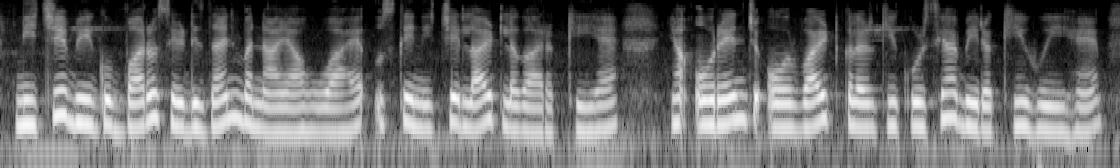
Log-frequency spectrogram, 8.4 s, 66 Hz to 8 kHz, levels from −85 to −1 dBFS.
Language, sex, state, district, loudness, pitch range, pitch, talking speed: Hindi, female, Uttar Pradesh, Saharanpur, -14 LUFS, 195-235 Hz, 215 Hz, 180 wpm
